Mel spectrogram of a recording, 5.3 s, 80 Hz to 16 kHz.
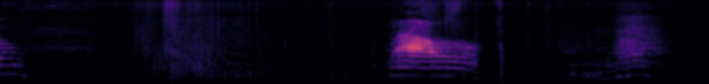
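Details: Indoors in the morning, a jealous 12-year-old black cat rubs against legs beside a 19-year-old cat. Short meows follow a soft rustle, then one loud, bright meow and a fainter final one.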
